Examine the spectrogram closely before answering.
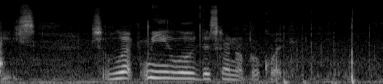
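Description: A boy speaks close to a phone's microphone with animation.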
